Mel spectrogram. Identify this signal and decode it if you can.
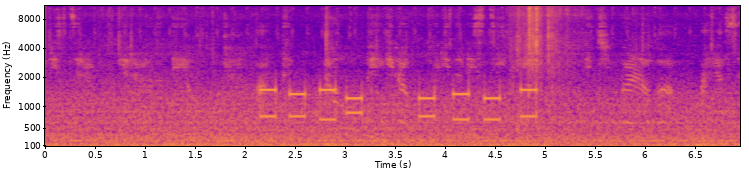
DTMF, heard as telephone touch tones, dialled by hand, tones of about 150 ms, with the noise inside a car. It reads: 6537 4216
